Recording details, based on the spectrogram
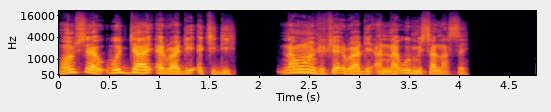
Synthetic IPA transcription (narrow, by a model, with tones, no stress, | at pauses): wʔɔ̃˦n˦ɕɛ˦˨wo˦d͡ʑa˦ɪ˦ʔæ˨ɾu˨a˨dɪ˦ʔæ˦t͡ɕʰi˨di˦ | nã˦wɔ̃˦ɲ̩˨ɕᶣɪ˨ɕᶣɛ˦æ˨ɾu˨a˨dɪ˦ʔa̰˨nã˦wo˦mĩ˨sa˦nã̰˨sɪ˦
